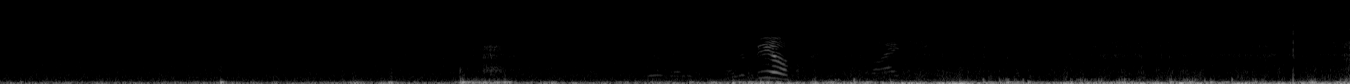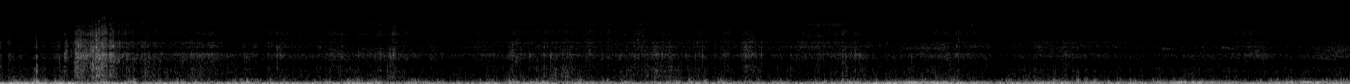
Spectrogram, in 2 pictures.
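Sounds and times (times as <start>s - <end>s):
wind buffeting microphone: 3.4s - 27.0s
snow hissing under skis: 10.7s - 27.0s.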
